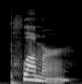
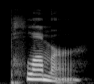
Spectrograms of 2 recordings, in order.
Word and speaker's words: plumber: plumber Common mispronunciation. plum-ber Correct pronunciation. plumber The B is completely silent. Two syllables only.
